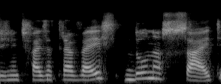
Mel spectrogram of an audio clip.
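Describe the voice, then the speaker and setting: Bright and sharp, a woman's raised, projected voice carries a northeastern Brazilian accent. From Brazil, Natal, Rio Grande do Norte. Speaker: community team member of a volunteering platform. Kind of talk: online meeting presentation. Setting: video call.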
